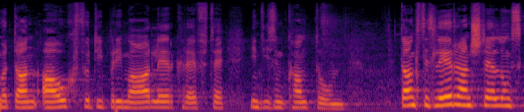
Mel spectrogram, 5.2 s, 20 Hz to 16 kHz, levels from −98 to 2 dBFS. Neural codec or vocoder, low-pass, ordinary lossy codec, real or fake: none; 14.4 kHz; MP3, 96 kbps; real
